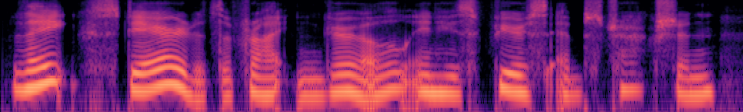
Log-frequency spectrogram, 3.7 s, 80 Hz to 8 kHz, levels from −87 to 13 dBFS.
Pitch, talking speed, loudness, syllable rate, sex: 185 Hz, 160 wpm, -18 LUFS, 4.6 syllables/s, female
